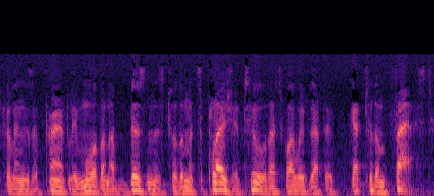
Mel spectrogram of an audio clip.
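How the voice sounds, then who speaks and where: An actor playing a gruff American police boss who gives firm, authoritative orders in an old radio crime drama. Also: male voice, lowish voice, fast talker, darkish tone. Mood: commanding. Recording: dull old radio recording.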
